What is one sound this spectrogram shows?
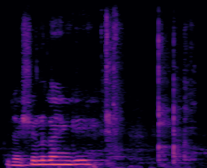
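A metal spoon stirs liquid in a metal pot.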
